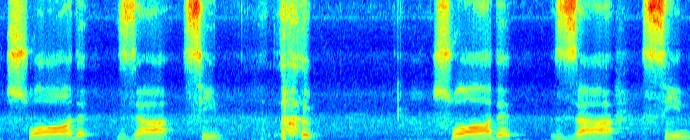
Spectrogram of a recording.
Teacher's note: جب زبان کا سرا ثنایا سفلا کے کنارے سے لگ جائے تو وہاں سے ہم یہ 3 حروف ادا کرتے ہیں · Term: حروف صفیر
